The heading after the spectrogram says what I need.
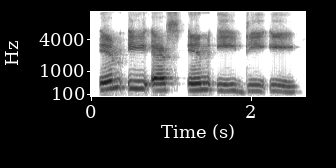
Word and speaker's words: mesnede: And there's this French word, and I'm not even sure how one might pronounce this. Megned, I don't know. So people, Maisonde. No, it's MESNEDE.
